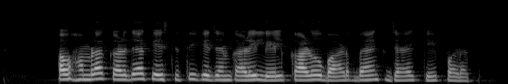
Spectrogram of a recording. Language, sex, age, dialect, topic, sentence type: Magahi, female, 56-60, Western, banking, statement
